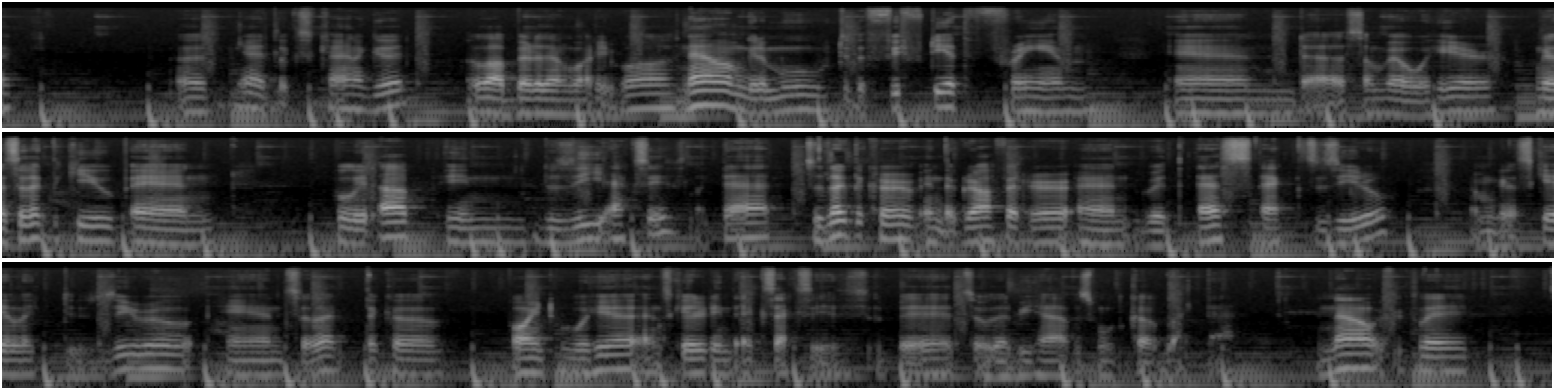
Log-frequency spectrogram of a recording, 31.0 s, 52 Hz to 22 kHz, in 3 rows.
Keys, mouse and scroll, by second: 0.0 click, 0.4 space, 1.6 space, 2.2 click, 2.5 space, 3.8 space, 4.9 ctrl+z, 6.8-10.2 drag, 10.4 g, 14.9 click, 15.5 click, 16.5 g, 21.5 click, 22.0 click, 22.2-23.1 drag, 23.1 s, 28.8 click, 29.0 space.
